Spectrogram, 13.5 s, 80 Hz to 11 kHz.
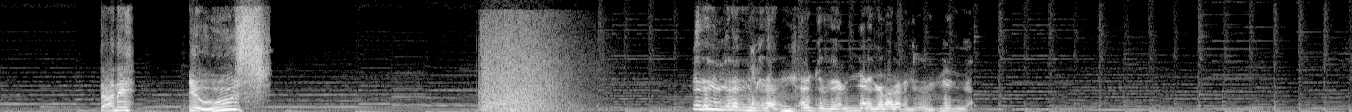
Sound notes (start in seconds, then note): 6.3 bubble bubble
